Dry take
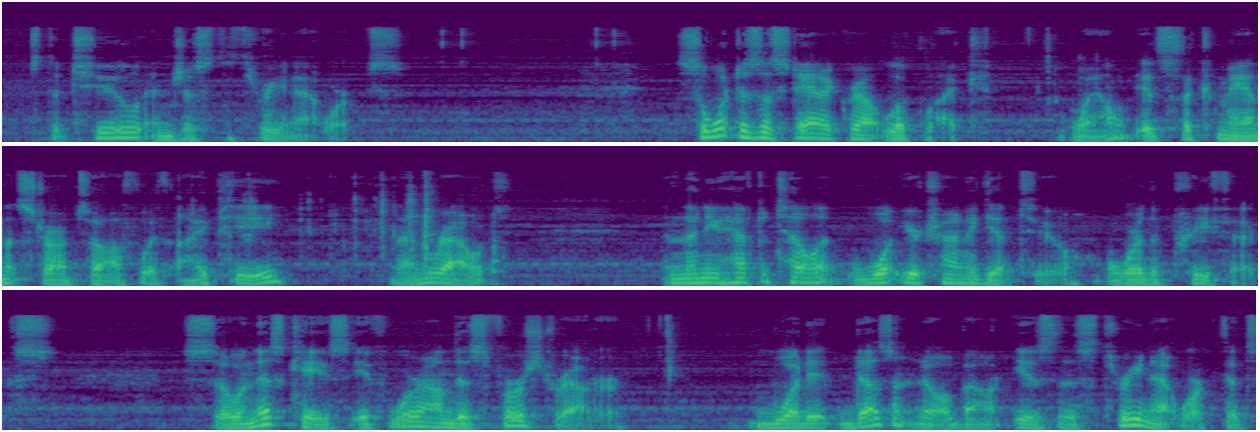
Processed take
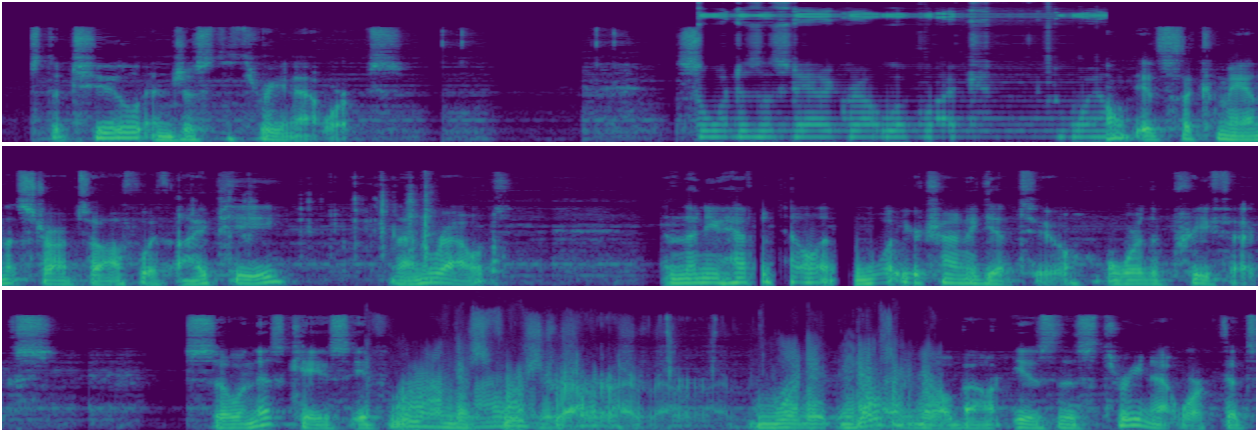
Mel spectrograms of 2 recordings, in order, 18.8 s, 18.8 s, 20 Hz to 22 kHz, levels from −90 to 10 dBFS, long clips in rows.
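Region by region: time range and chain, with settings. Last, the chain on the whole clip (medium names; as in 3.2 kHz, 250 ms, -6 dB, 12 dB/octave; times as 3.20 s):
3.47–5.52 s: compression 5:1, threshold -28 dBFS + robot voice 175 Hz + careless resampling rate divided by 3×, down filtered, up zero stuff
10.04–10.84 s: gate -31 dBFS, range -54 dB + low-pass 2.2 kHz 6 dB/octave + compressor with a negative ratio -23 dBFS, ratio -0.5
14.37–17.26 s: backward echo that repeats 233 ms, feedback 43%, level -10 dB + loudspeaker Doppler distortion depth 0.99 ms
whole clip: gate with hold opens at -42 dBFS; compression 6:1, threshold -21 dBFS; trim +1.5 dB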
